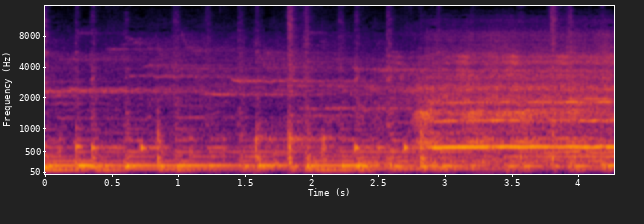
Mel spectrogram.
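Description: Melodic progressive house music: a steady electronic beat under sustained synth tones and a low bass note. About three-quarters of the way in, a new high, held synth line comes in.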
